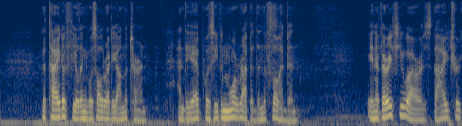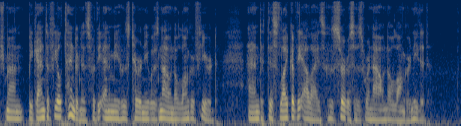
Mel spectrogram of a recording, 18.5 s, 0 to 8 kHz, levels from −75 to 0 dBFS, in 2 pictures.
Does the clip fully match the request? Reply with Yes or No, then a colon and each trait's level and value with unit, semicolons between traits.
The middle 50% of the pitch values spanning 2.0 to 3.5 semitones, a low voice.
No: average, 4.2 semitones; low, 115 Hz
